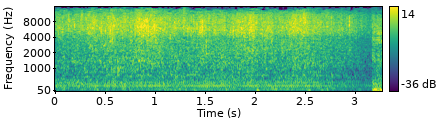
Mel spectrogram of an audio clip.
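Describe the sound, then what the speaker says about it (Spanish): A small boat crosses a flooded river where a road used to be, with steady engine drone and water wash heard close and fairly loud throughout, plus a brief louder rumble near the end. "En una pequeña embarcación cruzamos lo que hasta hace 20 días era el pedazo de una vía"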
